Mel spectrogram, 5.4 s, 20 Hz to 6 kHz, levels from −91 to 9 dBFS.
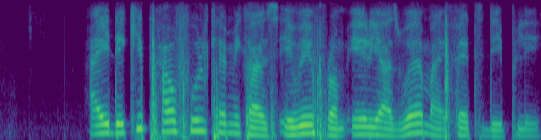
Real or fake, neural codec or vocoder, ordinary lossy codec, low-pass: real; none; Opus, 16 kbps; 5.4 kHz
